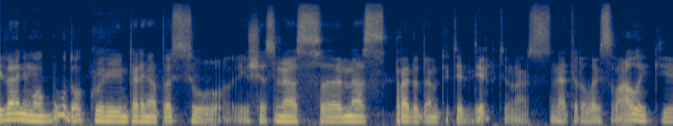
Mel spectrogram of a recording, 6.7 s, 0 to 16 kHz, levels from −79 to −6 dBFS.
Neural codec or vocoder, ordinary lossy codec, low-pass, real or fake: codec, 32 kHz, 1.9 kbps, SNAC; MP3, 96 kbps; 14.4 kHz; fake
